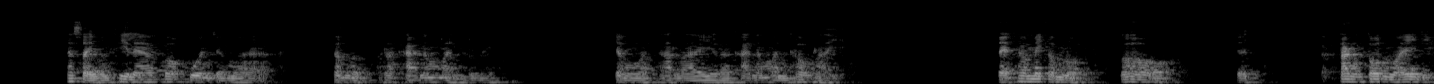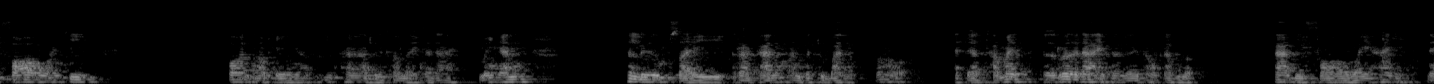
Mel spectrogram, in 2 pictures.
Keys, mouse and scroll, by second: 3.2 click, 4.5 click, 13.2 click.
